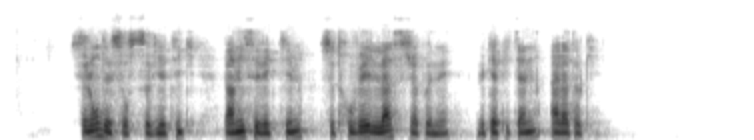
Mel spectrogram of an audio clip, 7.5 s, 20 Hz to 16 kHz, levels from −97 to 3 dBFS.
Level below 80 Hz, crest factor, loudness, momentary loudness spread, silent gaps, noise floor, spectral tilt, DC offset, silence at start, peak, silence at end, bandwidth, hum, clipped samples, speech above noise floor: -76 dBFS; 20 dB; -23 LUFS; 14 LU; none; under -90 dBFS; -6 dB/octave; under 0.1%; 0.75 s; -4 dBFS; 1.7 s; 7 kHz; none; under 0.1%; over 68 dB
